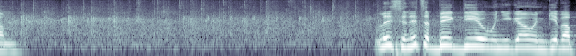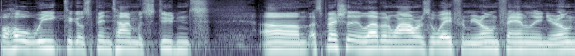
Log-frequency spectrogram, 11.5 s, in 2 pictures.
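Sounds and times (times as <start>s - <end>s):
speech: 0.0s - 0.4s, 3.8s - 11.5s
audience applause: 0.0s - 4.9s.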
